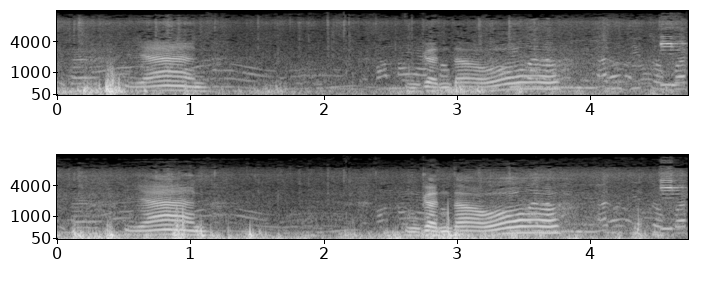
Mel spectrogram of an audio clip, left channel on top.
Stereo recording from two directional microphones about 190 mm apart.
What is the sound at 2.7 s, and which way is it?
Speech, 40° right (ahead or behind).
